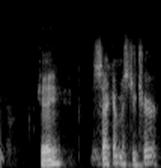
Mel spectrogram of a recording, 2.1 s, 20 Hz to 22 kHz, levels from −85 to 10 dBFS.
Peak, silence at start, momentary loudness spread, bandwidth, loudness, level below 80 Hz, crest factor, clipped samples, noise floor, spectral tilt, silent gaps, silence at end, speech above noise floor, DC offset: -6 dBFS; 0.55 s; 9 LU; 8.4 kHz; -23 LUFS; -58 dBFS; 20 dB; under 0.1%; -55 dBFS; -6 dB/octave; none; 0.1 s; 33 dB; under 0.1%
